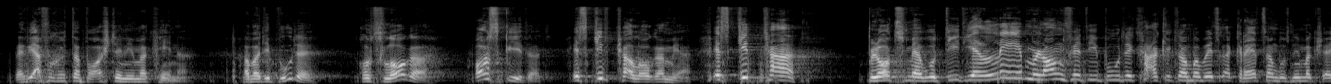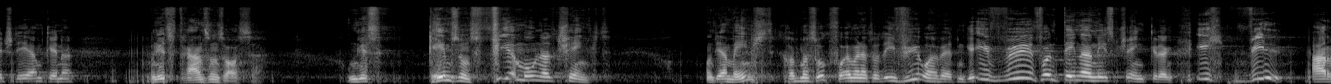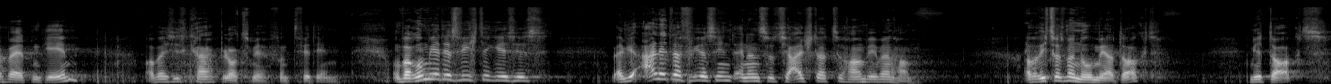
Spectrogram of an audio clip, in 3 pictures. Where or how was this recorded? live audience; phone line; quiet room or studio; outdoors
live audience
